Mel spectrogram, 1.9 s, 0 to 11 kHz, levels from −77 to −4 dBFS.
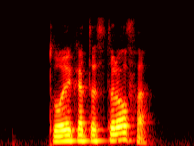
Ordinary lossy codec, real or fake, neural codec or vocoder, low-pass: none; real; none; 7.2 kHz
